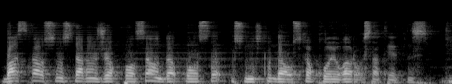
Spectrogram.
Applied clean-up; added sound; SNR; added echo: neural separator model SepFormer DNS4.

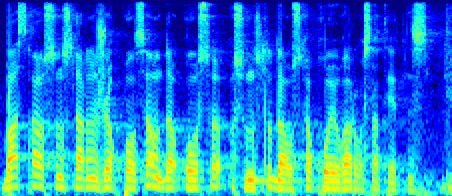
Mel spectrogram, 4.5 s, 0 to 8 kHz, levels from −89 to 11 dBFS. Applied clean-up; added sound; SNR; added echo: none; none; none; none.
